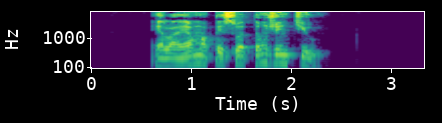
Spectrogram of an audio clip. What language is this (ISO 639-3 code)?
por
